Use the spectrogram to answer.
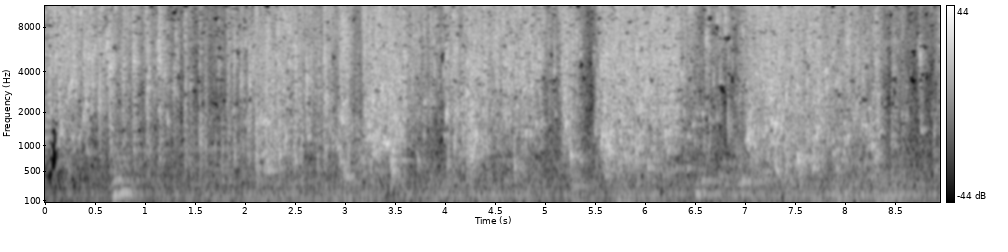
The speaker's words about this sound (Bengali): ওপরে ঝাঁঝরি, নিচে টিউবওয়েল থেকে পাম্প করে এখানে ধারা স্নানের ব্যবস্থা, একেবারে রাজকীয় কারবার।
